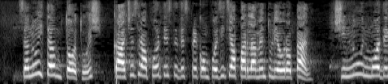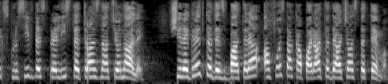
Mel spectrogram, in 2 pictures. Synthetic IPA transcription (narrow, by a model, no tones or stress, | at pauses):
sənuujt̪əmt̪o̞t̪uʃʲ | kəat͡ʃe̞st̪rapo̞rt̪je̞st̪e̞d̪e̞spɾe̞ko̞mpo̞zit̪siaparlame̞nt̪uluje̞uɾo̞pean | ʃinuɨnmo̞d̪e̞ksklusivd̪e̞spɾe̞list̪e̞t̪ɾans̬nat̪sio̞nale̞̰ | ʃiɾe̞ɡɾe̞t̪kəd̪e̞zbat̪e̞ɾeaʔafo̞st̪akapaɾat̪əd̪e̞at͡ʃast̪ət̪e̞mə̰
